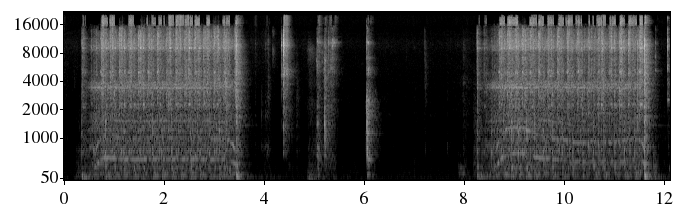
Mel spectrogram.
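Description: A sewing machine stitching thin vinyl for a fish pouch runs in two loud, close bursts of rapid mechanical whirring, separated by a quiet gap with a few faint handling sounds.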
